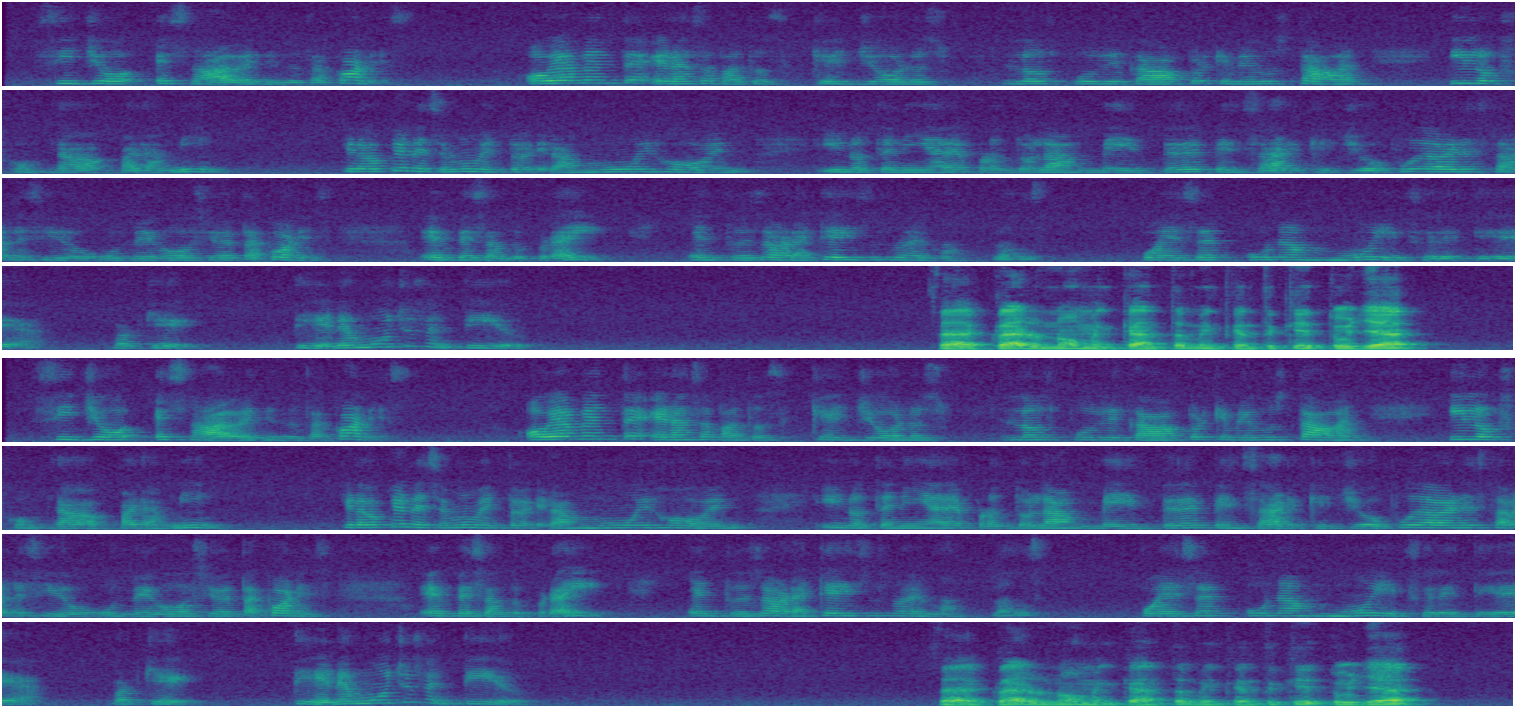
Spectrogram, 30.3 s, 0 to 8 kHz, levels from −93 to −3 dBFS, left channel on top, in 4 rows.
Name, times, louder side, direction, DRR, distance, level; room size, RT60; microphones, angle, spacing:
voice 1, 0.2-2.0 2.6-4.7 5.0-8.6 9.3-20.3 20.8-22.9 23.2-23.6 24.1-25.3, right 1 dB, 45° right, 0.9 m, -36 dB
voice 2, 27.4-29.7, left 3 dB, 75° left, 0.6 m, -22 dB
2.9 x 2.2 x 2.8 m
head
